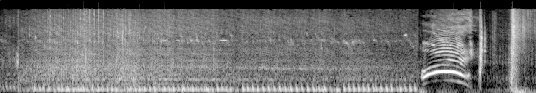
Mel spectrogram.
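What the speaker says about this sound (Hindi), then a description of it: "बाइक बंद कर वहां, अभी के अभी।" A motorcycle engine runs loud and close with a steady low throbbing rumble for about four seconds, then cuts into sharp bursts and a rising whine near the end; no one speaks over it.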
